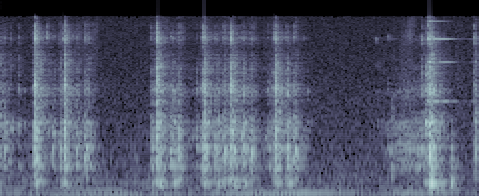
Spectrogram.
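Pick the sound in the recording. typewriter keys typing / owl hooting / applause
typewriter keys typing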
